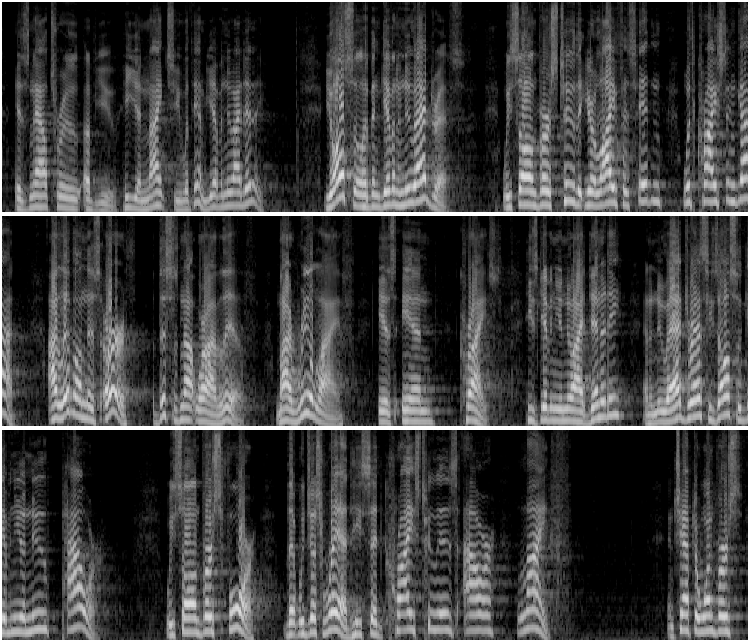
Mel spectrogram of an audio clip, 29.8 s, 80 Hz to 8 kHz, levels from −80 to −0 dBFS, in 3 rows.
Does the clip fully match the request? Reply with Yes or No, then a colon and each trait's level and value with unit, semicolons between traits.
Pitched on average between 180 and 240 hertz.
Yes: medium, 185 Hz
